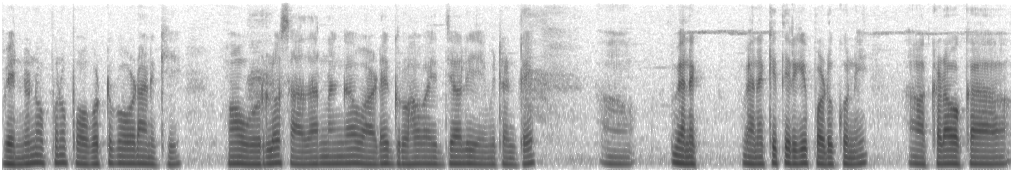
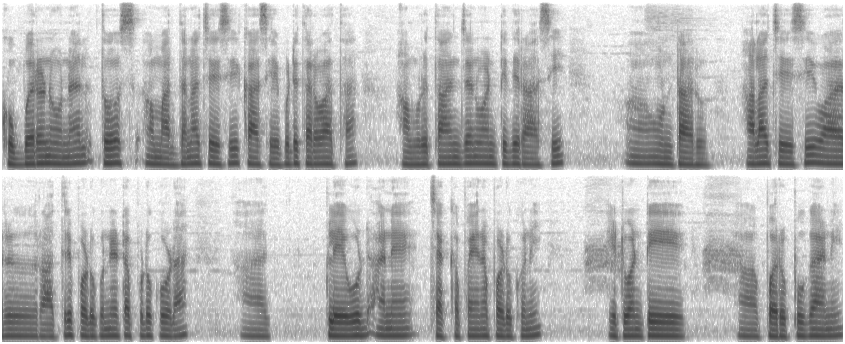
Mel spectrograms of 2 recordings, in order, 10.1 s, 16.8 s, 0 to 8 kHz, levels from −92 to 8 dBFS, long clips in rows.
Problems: low volume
